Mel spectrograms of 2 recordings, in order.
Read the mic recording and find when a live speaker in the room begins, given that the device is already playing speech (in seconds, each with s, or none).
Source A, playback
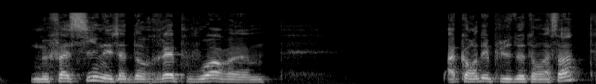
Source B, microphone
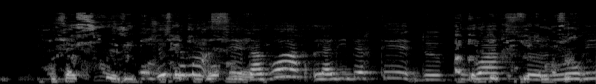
1.4 s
